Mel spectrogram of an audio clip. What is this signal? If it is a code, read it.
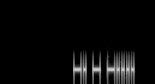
Morse code, heard as a keyed tone, about 50 wpm, 700 Hz. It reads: NT6
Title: All Cut Numbers - 3-Digit 50wpm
